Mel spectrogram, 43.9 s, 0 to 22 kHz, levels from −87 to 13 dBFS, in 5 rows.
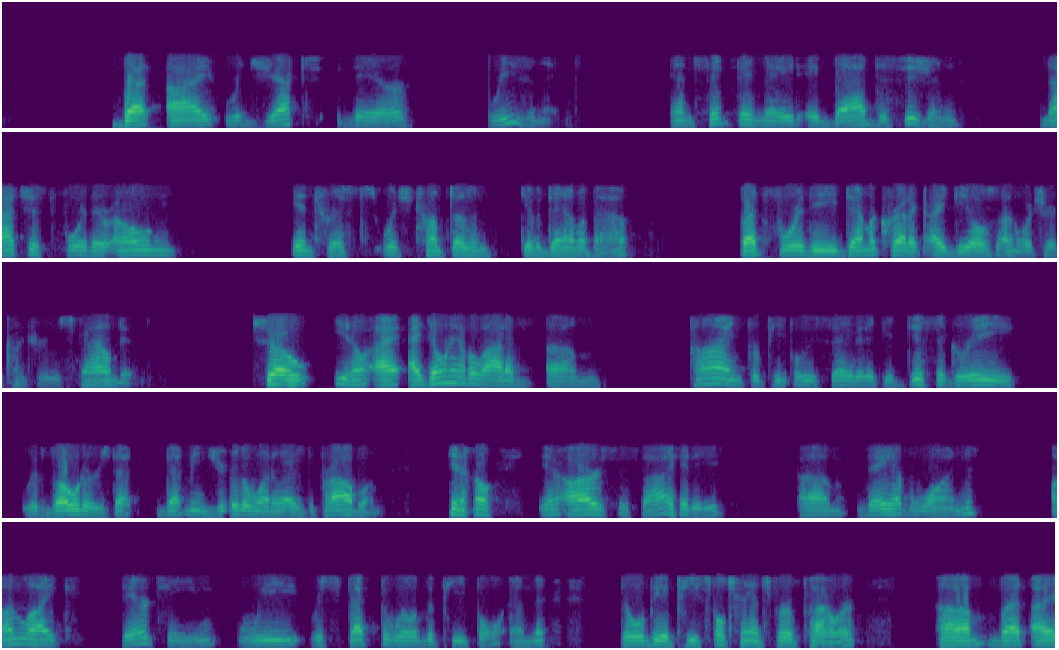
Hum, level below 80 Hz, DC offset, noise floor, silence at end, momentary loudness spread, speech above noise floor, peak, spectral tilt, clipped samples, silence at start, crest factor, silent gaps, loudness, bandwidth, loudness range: none; -70 dBFS; under 0.1%; -86 dBFS; 0 s; 17 LU; 58 dB; -10 dBFS; -5.5 dB/octave; under 0.1%; 0.9 s; 18 dB; none; -28 LUFS; 4.2 kHz; 7 LU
